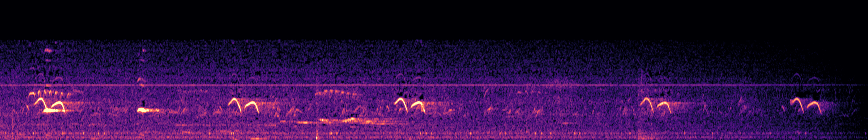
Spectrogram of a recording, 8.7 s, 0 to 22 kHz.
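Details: Daurian redstart, an uncommon winter visitor, recorded 15 February 2021 at Bulowan, Hualien, Taiwan, giving thin, high, hooked whistled notes, singly or in pairs, about once a second, over a faint low steady hum.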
